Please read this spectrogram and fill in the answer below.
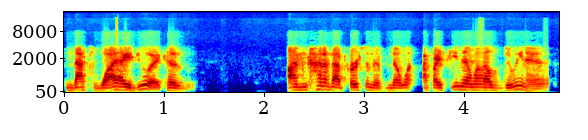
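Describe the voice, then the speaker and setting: A man's voice: medium pitch, brisk, slightly rough, dry recording. A man talking as a guest in a casual live chat over a remote call, earnest and emphatic, laughing often. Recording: tinny phone-like line, dry.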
